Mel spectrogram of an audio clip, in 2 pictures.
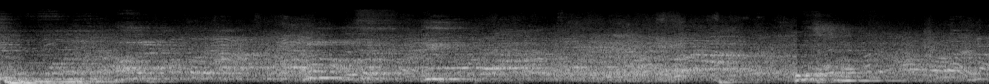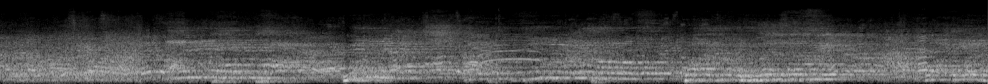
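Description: A large crowd chatters and cheers.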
